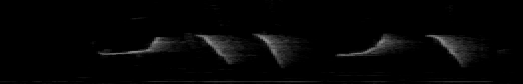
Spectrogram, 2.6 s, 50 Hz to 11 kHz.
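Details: Oriental magpie-robin in the forest, recorded on 24 March 2017 during a bird-trapping outing, giving two paired phrases of clear whistles, each sliding up then dropping steeply, above a soft continuous low tone.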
